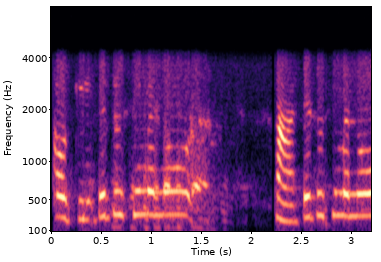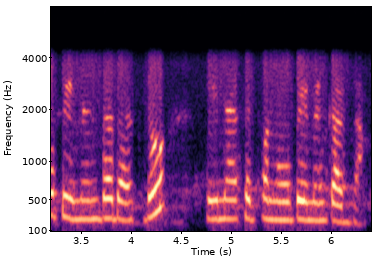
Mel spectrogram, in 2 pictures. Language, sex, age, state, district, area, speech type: Punjabi, female, 18-30, Punjab, Ludhiana, rural, conversation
